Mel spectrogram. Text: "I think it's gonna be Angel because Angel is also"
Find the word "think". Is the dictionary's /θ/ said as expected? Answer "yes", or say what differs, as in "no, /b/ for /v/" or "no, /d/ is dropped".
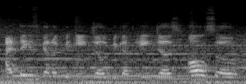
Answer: no, /t/ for /θ/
